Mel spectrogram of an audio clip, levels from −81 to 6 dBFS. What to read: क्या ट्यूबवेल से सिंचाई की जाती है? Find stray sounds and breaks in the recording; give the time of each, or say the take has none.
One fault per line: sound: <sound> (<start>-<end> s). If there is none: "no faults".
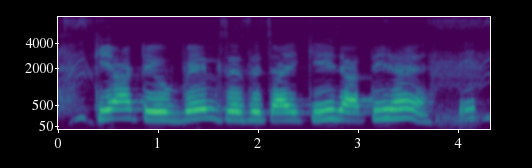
sound: laugh (4.0-4.2 s)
